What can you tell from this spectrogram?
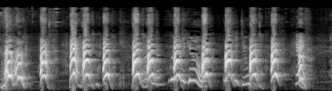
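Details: Adopted rescue schnauzers, three dogs, playing together indoors: about eleven sharp, harmonic barks over seven seconds, mostly in spaced pairs, some with a sliding pitch. A brief human voice is heard nearby.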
